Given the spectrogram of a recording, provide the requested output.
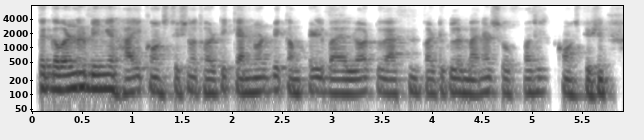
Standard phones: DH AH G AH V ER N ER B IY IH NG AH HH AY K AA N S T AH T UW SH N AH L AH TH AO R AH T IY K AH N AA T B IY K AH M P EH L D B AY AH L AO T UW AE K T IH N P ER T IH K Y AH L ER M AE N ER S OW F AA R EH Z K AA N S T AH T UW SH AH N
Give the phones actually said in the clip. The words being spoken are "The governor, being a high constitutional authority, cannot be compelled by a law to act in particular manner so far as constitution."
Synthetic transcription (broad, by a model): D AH G AH V ER N ER B IY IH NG AH HH AY K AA N S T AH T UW SH AH N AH T AO R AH T IY K AH N AA T B IY K AH M P EH L D B AY AH L AO T UW AE K T IH N P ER T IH K Y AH L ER M AE N ER S OW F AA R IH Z K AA N S T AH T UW SH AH N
